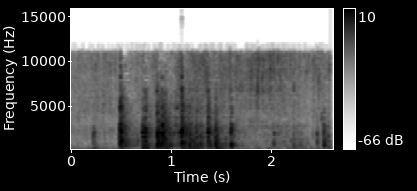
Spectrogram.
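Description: Fillet of sole sautés in a pan with a steady, loud sizzle, broken by sharp crackles and pops throughout, and no voices.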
